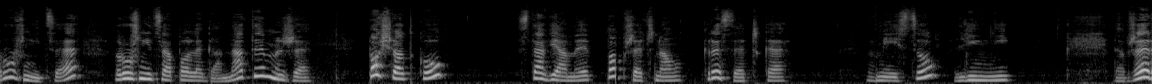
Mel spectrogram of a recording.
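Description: A woman's voice: mid-range voice, very animated, slow. A woman teacher giving a handwriting lesson, explaining each stroke patiently, step by step.

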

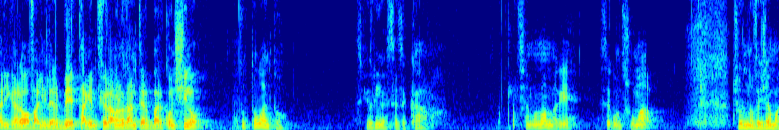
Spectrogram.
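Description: A man acting an anguished working-class son in a dramatic monologue, with a Roman dialect accent, moving between hushed murmurs and impassioned outbursts. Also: medium pitch, lightly acted. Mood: bitter, sorrowful, then pleading, pained. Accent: Roman (old Romanesco dialect). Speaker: actor.

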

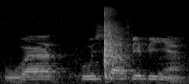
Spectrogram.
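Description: Taking it slowly, a young motovlog host talks his viewers through a helmet he's disassembling, chatting casually and calling them "guys." His mid-range voice has fairly even intonation. Recorded indoors in a small tiled-wall room, the audio is echoey and noisy, with the mic at a distance.

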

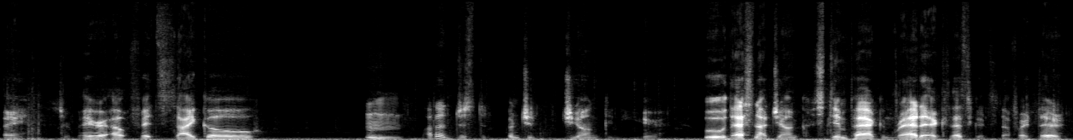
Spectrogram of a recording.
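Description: Guy doing game commentary, talks to the characters, very bright voice, bit of hiss behind. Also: medium pitch, a little slow. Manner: chatty, talks to game characters, sudden yelps and whispers. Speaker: let's play gamer.

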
